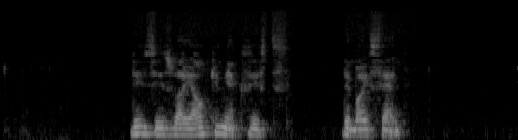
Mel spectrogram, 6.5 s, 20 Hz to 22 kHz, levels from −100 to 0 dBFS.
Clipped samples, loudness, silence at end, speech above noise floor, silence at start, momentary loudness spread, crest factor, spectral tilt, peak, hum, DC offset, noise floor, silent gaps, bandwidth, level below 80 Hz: under 0.1%; -52 LUFS; 1.45 s; over 39 dB; 1.65 s; 10 LU; 18 dB; -6 dB/octave; -36 dBFS; none; under 0.1%; under -90 dBFS; none; 16.5 kHz; -86 dBFS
